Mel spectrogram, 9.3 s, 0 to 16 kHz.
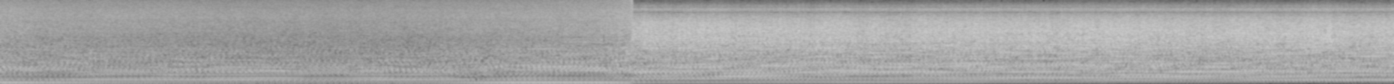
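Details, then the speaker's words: Big block Chevy 489 on dyno, after reshaping plug boot contacts on front passenger-side cylinder: pulls hard at full throttle, then note cuts and turns ragged at top end; high-rpm misfire, cause suspected, not confirmed. "Nick is still trying to get the front cylinder on the passenger side working."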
